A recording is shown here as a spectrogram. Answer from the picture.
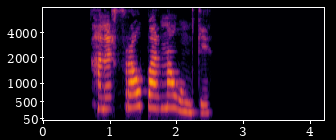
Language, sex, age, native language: Icelandic, female, 7, Icelandic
